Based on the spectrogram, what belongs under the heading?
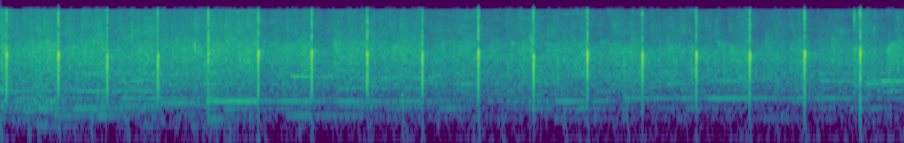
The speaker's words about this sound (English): Can you give them a hand clap and encourage them?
